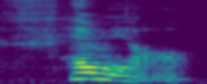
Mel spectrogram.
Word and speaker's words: Ferrier: Tina from the Ferrer. Pronounced Ferrier Estate.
